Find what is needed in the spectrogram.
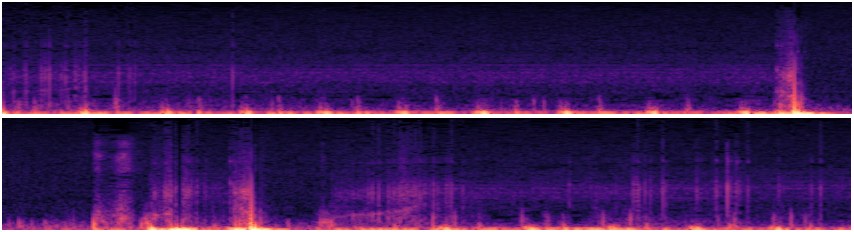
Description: Video of me examining myself with a standard stethoscope. My real heartbeat sound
